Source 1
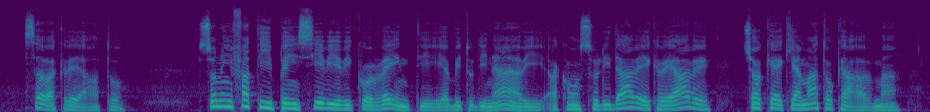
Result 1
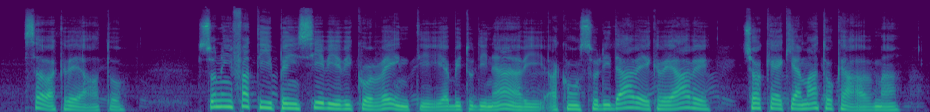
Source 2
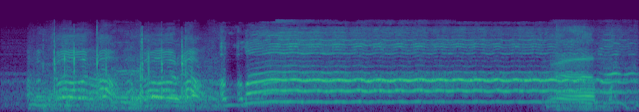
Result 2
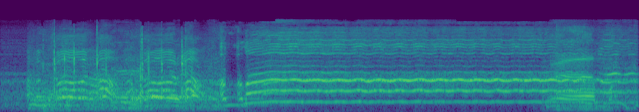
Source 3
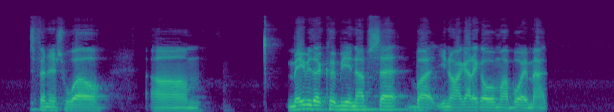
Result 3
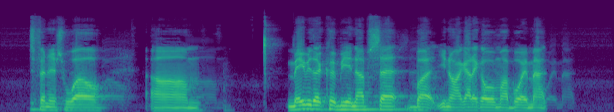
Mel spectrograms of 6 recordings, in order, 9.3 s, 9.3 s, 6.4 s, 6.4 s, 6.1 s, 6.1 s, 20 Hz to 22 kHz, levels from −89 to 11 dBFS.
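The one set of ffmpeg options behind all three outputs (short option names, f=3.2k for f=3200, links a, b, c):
-filter_complex "[0:a]asplit=2[a][b];[b]acompressor=threshold=-33dB:ratio=6,volume=0.5dB[c];[a][c]amix=inputs=2:normalize=0,asplit=2[d][e];[e]adelay=290,highpass=300,lowpass=3.4k,asoftclip=type=hard:threshold=-14.5dB,volume=-25dB[f];[d][f]amix=inputs=2:normalize=0,volume=4dB"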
